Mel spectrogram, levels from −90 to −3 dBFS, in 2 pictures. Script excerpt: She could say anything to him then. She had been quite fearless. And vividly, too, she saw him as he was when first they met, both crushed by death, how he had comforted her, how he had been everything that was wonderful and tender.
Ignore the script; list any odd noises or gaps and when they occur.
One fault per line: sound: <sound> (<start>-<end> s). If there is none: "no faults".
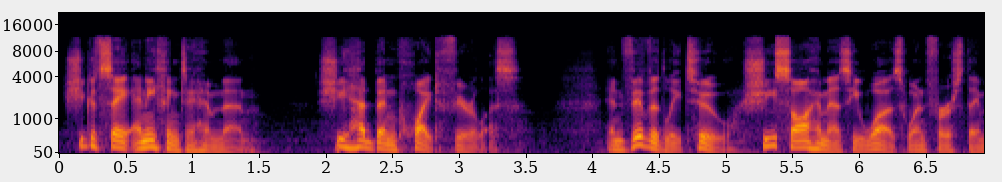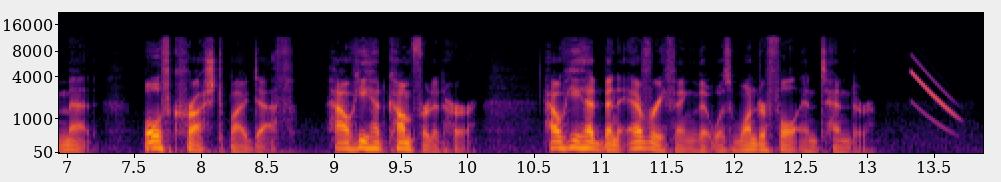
sound: chirp (13.3-13.7 s)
